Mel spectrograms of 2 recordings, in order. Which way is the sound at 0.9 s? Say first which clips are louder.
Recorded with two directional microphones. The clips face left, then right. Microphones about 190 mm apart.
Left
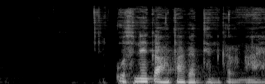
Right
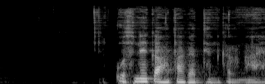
Right 3 dB; 50° right (ahead or behind).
